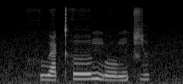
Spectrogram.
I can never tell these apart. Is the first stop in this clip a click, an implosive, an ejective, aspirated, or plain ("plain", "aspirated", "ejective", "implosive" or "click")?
aspirated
